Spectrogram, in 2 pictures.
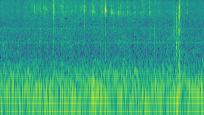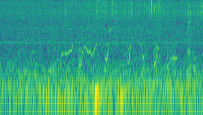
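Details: Guinea pigs on an adventure: a run of short, quick rising squeaks in the second half, about six chirps close together, over steady low rumbling background noise and a faint constant tone.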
